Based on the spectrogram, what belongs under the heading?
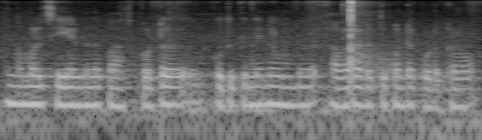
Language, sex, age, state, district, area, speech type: Malayalam, male, 18-30, Kerala, Idukki, rural, spontaneous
